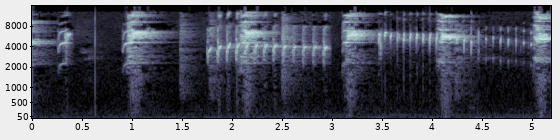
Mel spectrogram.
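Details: Champion lovebird lure song. Loud harsh screeching notes are mixed with bursts of rapid high chirping trill and sharp squeaks, in an excited, uneven sequence.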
